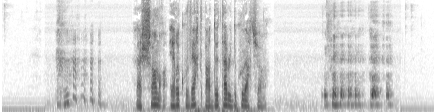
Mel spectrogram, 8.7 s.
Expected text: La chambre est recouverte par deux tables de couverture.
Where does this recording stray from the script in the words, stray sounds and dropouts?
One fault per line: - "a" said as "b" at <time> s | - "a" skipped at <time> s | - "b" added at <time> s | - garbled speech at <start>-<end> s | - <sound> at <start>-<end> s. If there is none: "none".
- laugh at 1.1-2.2 s
- laugh at 6.4-7.9 s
